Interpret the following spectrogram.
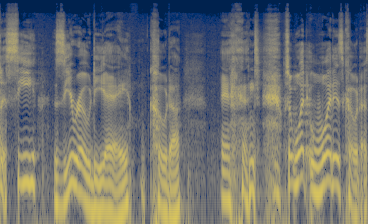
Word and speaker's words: C0DA: All right, so Coda, and it's spelled C0DA, Coda.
